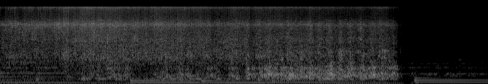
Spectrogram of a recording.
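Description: Red ground spice paste sizzling in hot oil in a wok as it is stirred, a loud, steady sizzle that cuts off suddenly about four seconds in.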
